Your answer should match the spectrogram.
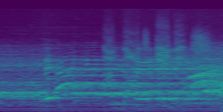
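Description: Voices with music behind them, over a steady low electrical hum.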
